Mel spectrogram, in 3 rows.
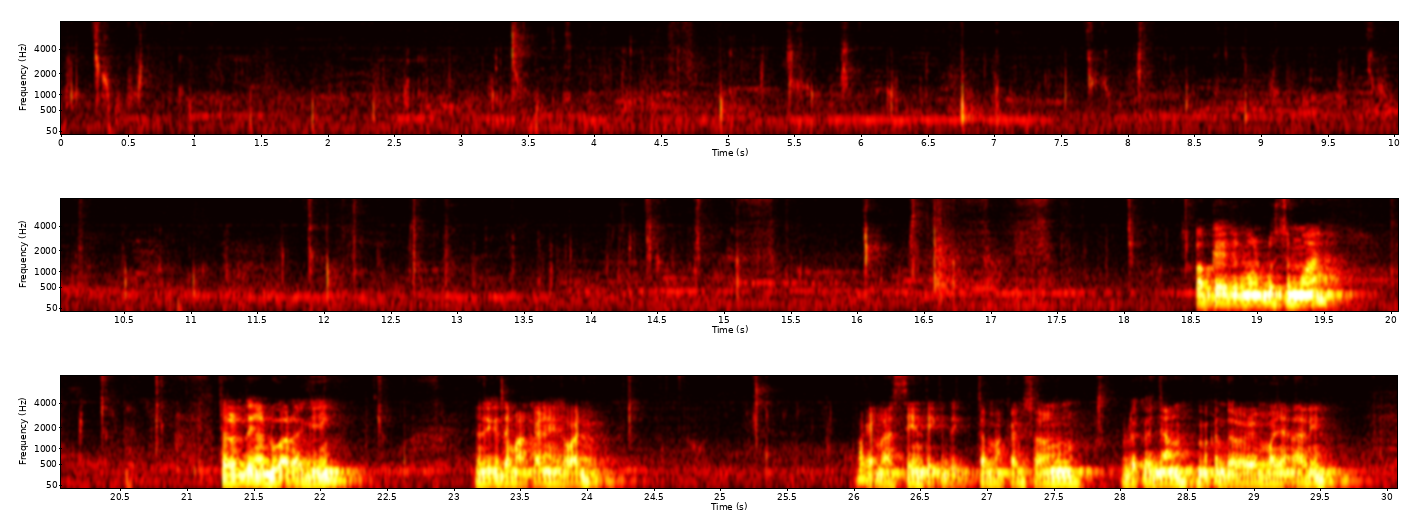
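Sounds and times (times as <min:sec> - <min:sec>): wet chewing clicks and smacks: 0:00.0 - 0:16.6, 0:17.9 - 0:18.6, 0:19.9 - 0:21.3, 0:22.3 - 0:23.0, 0:24.2 - 0:26.0.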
